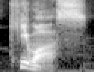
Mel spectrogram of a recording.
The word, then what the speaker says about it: Kiuas: Can you tell me again, Colin, how to pronounce it? Oh, yeah. Kiwas.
